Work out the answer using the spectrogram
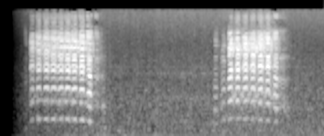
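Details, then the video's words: Goats bleating: two loud, wavering, nasal bleats with a rapid quavering pulse, each lasting about a second, separated by a quiet pause of roughly one and a half seconds. "Goat Video with Sound"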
